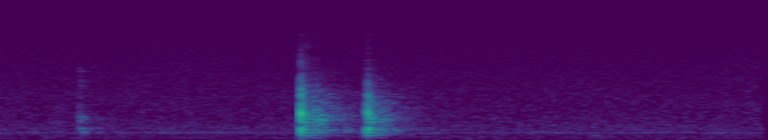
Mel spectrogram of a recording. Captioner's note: glass on wood sound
